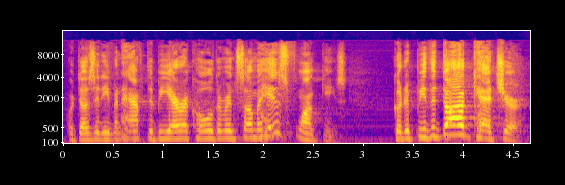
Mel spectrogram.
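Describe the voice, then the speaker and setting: High-pitched, creaky American man making an impassioned speech. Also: lively intonation, brisk, fairly bright tone. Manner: emphatic, rhetorical questions, repeats phrases for effect. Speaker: lawyer giving a speech. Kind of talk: impassioned public speech to a live audience.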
